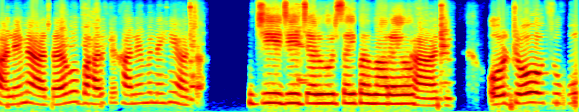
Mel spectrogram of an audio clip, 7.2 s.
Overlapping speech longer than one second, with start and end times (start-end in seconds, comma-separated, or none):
none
